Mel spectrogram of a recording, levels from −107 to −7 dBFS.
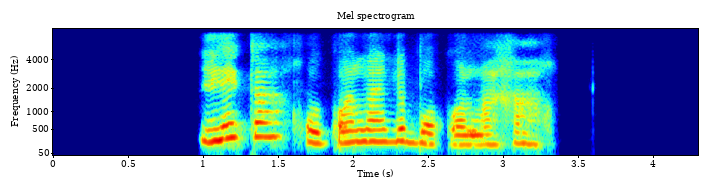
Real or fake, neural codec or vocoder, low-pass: fake; codec, 16 kHz, 1 kbps, FreqCodec, smaller model; 7.2 kHz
